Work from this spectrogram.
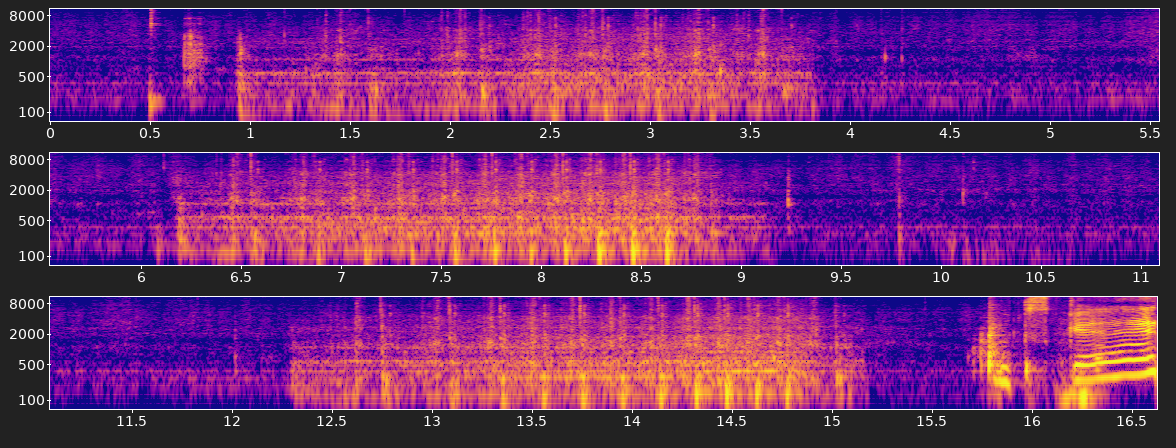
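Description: A sewing machine stitches a quilt in three bursts of rapid, even clicking of a few seconds each, separated by quiet pauses, close and fairly soft.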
